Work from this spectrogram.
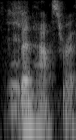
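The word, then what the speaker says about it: Benhasrath: And it's spelled B N Dash H A S R A T H. Benhas.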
